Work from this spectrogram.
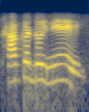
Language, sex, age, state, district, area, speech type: Manipuri, female, 60+, Manipur, Kangpokpi, urban, conversation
